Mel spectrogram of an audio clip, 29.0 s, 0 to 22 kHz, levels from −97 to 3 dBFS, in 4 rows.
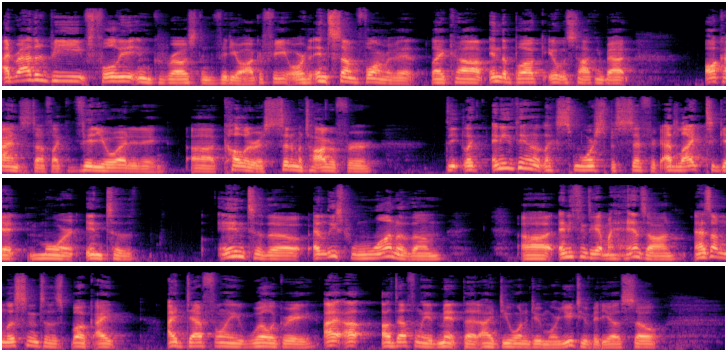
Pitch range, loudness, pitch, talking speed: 115-145 Hz, -20 LUFS, 125 Hz, 175 wpm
